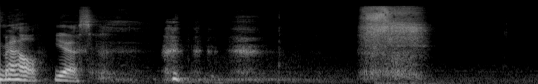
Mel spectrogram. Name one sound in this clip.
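A young woman laughs through a microphone.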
